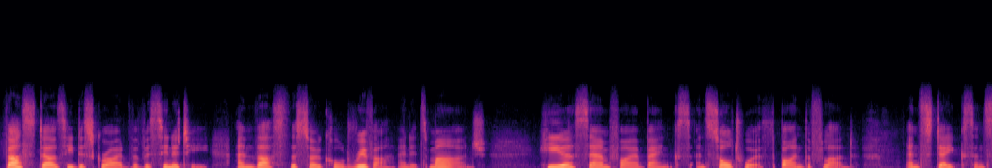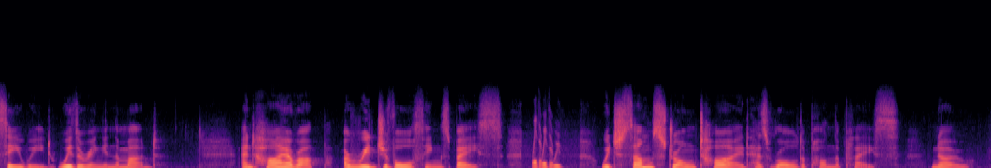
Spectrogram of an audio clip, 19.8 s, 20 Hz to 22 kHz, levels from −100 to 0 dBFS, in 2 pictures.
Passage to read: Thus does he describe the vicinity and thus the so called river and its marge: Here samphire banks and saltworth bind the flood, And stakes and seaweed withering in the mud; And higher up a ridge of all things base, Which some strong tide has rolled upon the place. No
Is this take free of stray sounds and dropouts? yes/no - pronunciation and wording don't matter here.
no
